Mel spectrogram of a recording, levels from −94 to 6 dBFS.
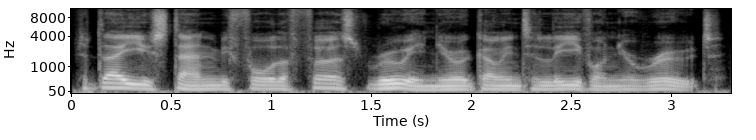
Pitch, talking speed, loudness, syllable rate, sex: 105 Hz, 290 wpm, -17 LUFS, 6.4 syllables/s, male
